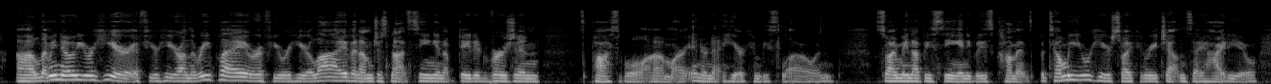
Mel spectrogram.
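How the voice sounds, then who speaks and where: Talking at a very fast pace, a woman uses a very deep, low pitch with ordinary pitch variation. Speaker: witchcraft teacher and live show host. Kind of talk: live stream talk. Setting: live stream from home.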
